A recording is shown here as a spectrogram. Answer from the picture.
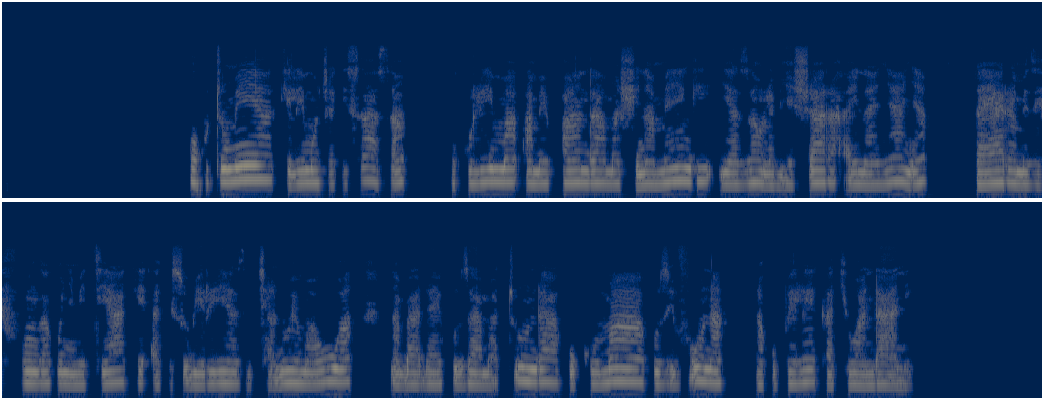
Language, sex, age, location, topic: Swahili, female, 18-24, Dar es Salaam, agriculture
